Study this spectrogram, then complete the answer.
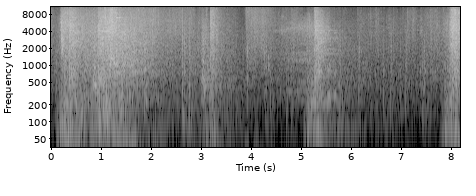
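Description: Weapons clash and strike with heavy thuds.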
